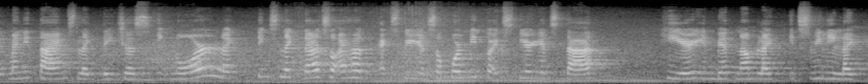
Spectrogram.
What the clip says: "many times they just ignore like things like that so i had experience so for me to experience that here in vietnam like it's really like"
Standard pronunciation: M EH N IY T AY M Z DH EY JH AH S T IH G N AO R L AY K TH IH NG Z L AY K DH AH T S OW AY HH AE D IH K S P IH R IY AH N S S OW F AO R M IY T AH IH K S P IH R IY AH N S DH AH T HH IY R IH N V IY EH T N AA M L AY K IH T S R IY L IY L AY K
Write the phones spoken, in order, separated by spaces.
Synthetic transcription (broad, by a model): M EH N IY T AY M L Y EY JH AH S T IH G N AO R L AY K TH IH NG S L AY K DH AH T S OW AY HH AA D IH K S P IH R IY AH N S S OW F AO R M IY T AH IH K S P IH R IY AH N S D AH T HH IY R IH N B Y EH T N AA M L AY K IH T S R IY L IY L AY K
